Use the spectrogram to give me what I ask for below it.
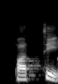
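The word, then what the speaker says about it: paṭirūpa: This is not T actually. This is T. Pati.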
